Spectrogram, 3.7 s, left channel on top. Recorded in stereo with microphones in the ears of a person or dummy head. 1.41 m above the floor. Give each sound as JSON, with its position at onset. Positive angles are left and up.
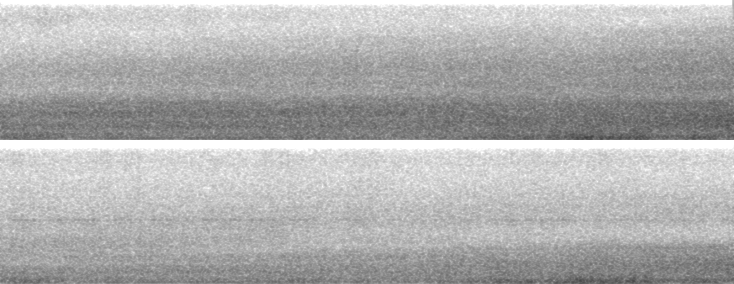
{"t": 0.0, "sound": "a vehicle", "side_deg": 55}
